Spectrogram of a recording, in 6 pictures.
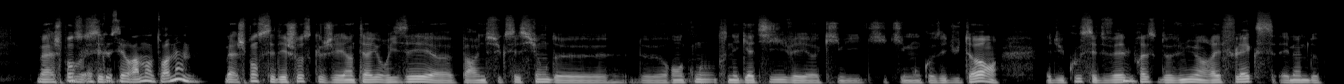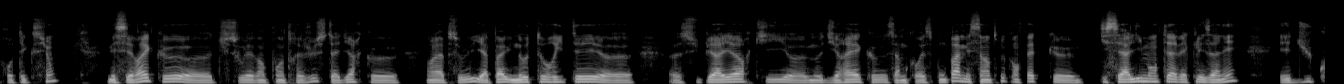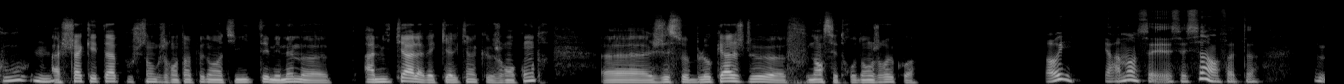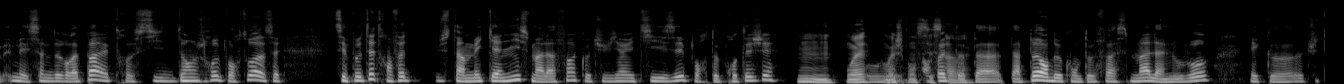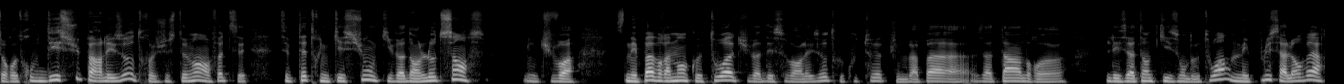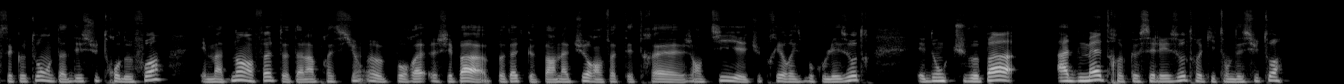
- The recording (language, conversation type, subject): French, advice, Comment puis-je initier de nouvelles relations sans avoir peur d’être rejeté ?
- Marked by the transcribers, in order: other background noise; blowing; stressed: "déçu"; stressed: "admettre"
